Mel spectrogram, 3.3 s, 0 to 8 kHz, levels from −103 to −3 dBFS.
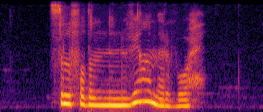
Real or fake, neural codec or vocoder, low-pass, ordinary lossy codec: real; none; 7.2 kHz; Opus, 24 kbps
